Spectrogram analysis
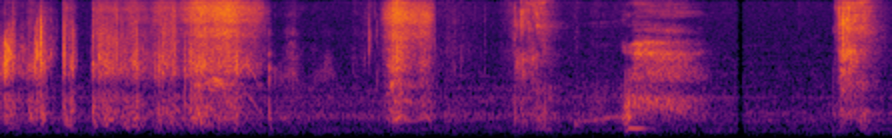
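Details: Several loud, unstifled sneezes with sharp explosive bursts and breathy intakes between, from a compilation of three sneezing recordings.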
